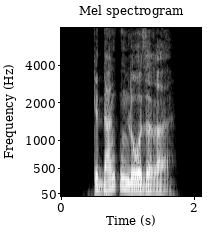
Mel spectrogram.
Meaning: inflection of gedankenlos: 1. strong/mixed nominative/accusative feminine singular comparative degree 2. strong nominative/accusative plural comparative degree
- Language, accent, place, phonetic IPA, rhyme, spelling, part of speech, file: German, Germany, Berlin, [ɡəˈdaŋkn̩loːzəʁə], -aŋkn̩loːzəʁə, gedankenlosere, adjective, De-gedankenlosere.ogg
